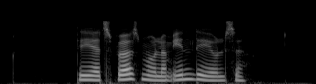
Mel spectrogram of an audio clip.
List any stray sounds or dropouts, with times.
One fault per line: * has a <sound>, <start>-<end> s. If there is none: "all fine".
all fine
